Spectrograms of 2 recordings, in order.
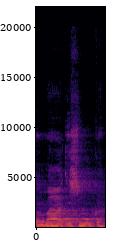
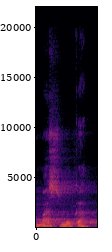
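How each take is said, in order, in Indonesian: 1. Huruf 'i' pada ismuka diucapkan terpisah. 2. Huruf 'i' dihilangkan dan kedua kata menyatu. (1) "tidak boleh dibaca ma ismuka, siapa namamu, itu salah" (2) "Cukup ditanya masmuka"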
